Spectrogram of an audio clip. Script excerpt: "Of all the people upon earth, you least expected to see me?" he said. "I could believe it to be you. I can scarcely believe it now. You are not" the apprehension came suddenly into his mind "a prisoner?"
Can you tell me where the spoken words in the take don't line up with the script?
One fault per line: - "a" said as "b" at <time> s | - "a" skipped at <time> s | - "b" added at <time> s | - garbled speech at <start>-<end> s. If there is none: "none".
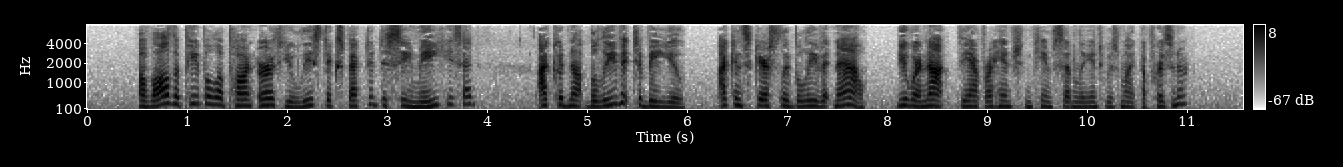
- "not" added at 4.8 s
